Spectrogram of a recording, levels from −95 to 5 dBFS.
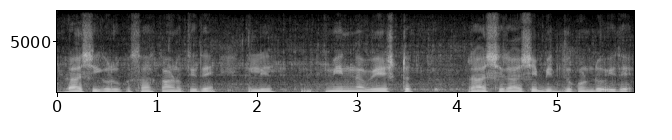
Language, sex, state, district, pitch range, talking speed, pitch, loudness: Kannada, male, Karnataka, Mysore, 95-105 Hz, 105 wpm, 100 Hz, -24 LUFS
